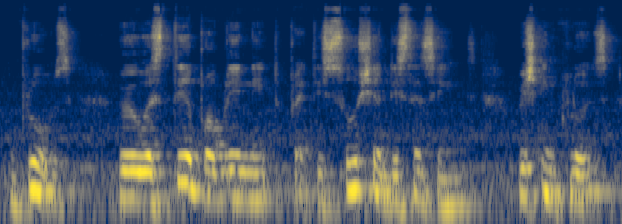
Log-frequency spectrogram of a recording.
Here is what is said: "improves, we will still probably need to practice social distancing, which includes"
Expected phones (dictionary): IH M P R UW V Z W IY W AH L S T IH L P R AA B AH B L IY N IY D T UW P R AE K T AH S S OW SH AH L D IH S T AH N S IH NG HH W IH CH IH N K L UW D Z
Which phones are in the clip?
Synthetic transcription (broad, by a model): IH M P R UW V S W IY W AH L S T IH L P R AA B AH B L IY N IY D T UW P R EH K T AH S S OW SH AH L D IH S T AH N S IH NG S W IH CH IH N K L UW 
